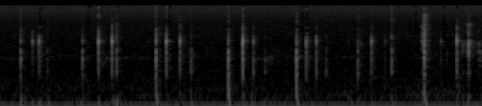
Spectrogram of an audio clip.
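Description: Long acrylic nails tap and scratch the flat back of a mint-green plastic hair brush head with rainbow plastic bristles. Around twenty short, sharp, bright clicks come at an uneven pace, with faint scratching between them. A steady low hum runs underneath.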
